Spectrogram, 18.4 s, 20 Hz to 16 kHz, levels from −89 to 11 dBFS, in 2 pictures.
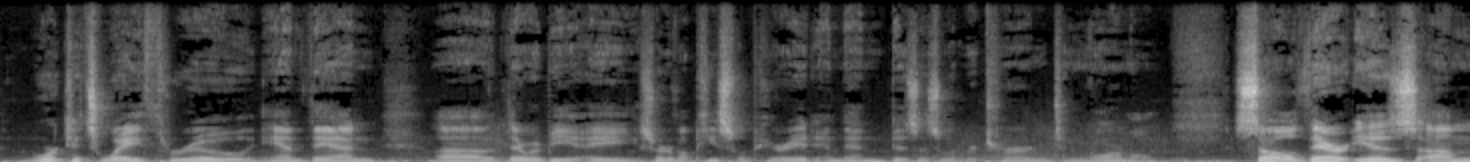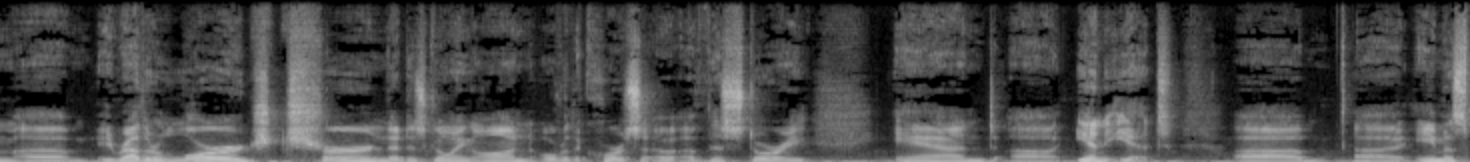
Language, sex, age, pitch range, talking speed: English, male, 40-59, 95-115 Hz, 165 wpm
